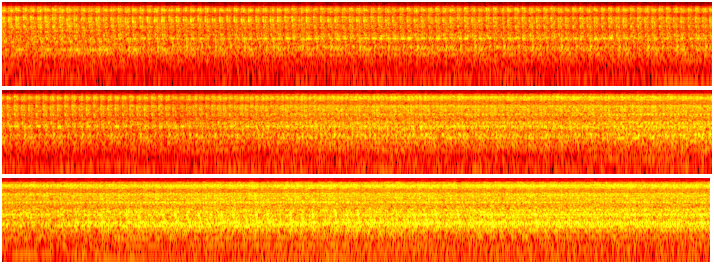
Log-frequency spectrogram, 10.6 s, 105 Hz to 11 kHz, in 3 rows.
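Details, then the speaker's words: Toyota Gaia 2.0 3S petrol engine, oil neglected: revs up and back down with a steady knock from the lower block that speeds up with revs; connecting rod knock. "и вот матрицы даем газа пропала еще раз вот так откуда-то блока этот звук исходит снежный что с нижней части немножко из далекого"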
